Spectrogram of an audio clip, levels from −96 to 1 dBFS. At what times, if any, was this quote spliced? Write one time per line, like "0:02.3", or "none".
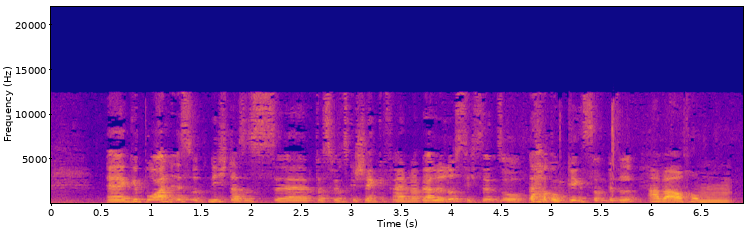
none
